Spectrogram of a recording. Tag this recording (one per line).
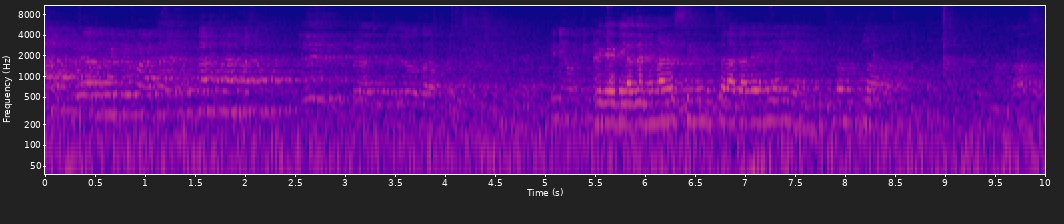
girls
UPF-CS12
campus-upf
